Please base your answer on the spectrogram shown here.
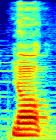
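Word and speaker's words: knock: example है guys जैसे knife knife माने चाकू नॉक नॉक माने खटखटाना नाइट नाइट माने शूरवीर नॉलेज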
